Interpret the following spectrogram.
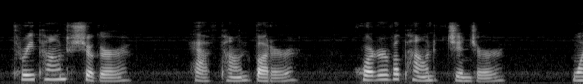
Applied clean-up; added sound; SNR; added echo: none; none; none; none.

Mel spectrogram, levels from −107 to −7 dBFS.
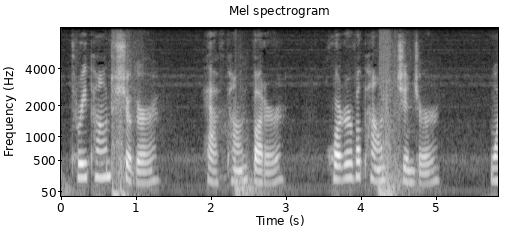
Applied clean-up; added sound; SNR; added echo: none; Gunshot, gunfire + Truck; 15 dB; none.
